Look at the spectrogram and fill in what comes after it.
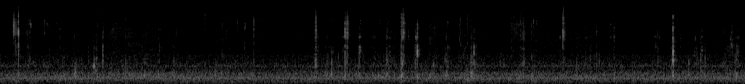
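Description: A person chewing a mouthful of soft, chewy pretzel bread close to the microphone: scattered quiet wet mouth clicks over a steady low background hum.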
